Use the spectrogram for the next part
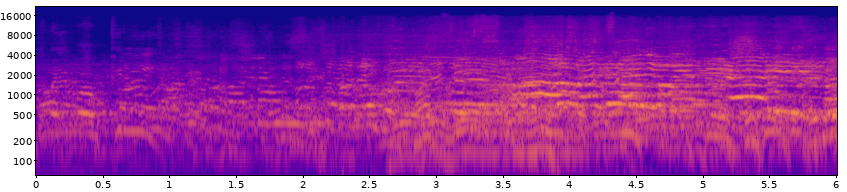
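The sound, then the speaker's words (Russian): Bustling crowd chatter of brisk trading in the temple in Jerusalem, where money was changed and doves sold for sacrifice: many overlapping voices blending into a steady hubbub with no single speaker standing out, swelling slightly louder through the second half. “В храме же шла бойкая торговля. Там меняли деньги и продавали голубей для жертвоприношения.”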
